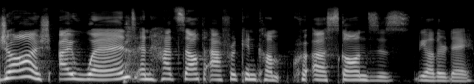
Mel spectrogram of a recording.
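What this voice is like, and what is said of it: Usual voice. Nothing is said of it.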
